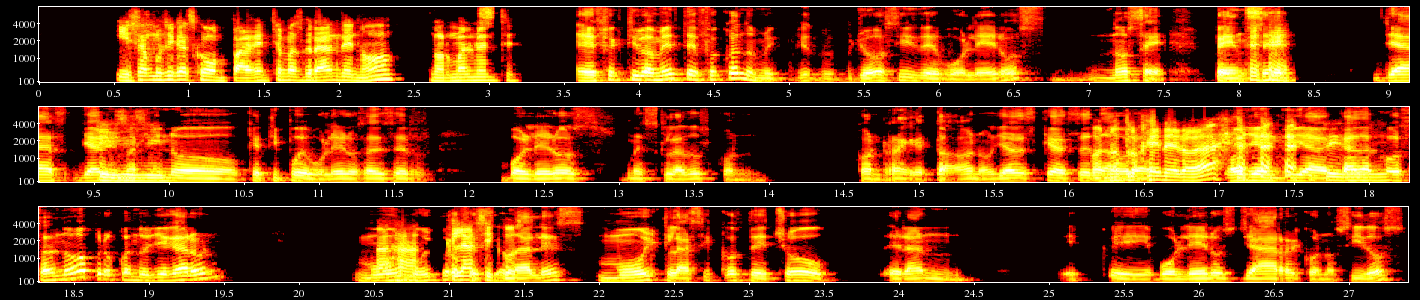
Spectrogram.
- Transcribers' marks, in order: other background noise; chuckle; chuckle
- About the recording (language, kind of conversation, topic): Spanish, podcast, ¿Cómo descubres artistas nuevos hoy en día?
